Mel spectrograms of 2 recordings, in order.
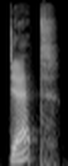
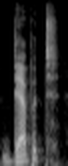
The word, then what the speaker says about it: debt: start of the word but if the silent letter is at the end of the word often it causes problems two very common ones just to pick examples are debt debt where people will say de debit debit which sounds too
